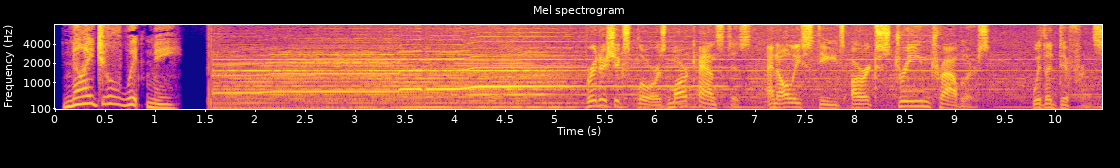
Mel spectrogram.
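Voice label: documentary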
